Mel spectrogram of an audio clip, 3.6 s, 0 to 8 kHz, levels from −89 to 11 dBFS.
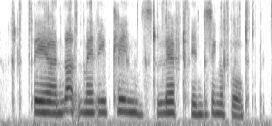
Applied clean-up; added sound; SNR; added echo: neural diffusion model UNIVERSE++.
